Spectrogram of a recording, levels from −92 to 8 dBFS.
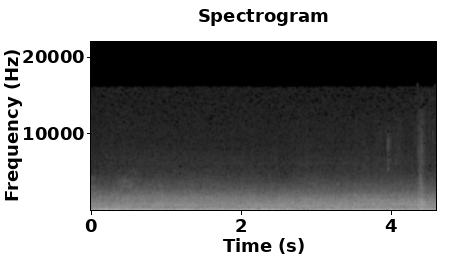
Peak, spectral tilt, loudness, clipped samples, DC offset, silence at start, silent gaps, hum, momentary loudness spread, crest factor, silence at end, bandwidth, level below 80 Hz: -12 dBFS; -7.5 dB/octave; -28 LUFS; under 0.1%; under 0.1%; 0 s; none; none; 1 LU; 16 dB; 0 s; 16.5 kHz; -46 dBFS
